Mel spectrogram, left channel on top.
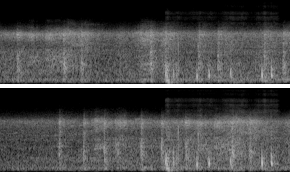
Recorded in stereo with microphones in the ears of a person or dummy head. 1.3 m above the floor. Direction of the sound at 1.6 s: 5° right (ahead or behind).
